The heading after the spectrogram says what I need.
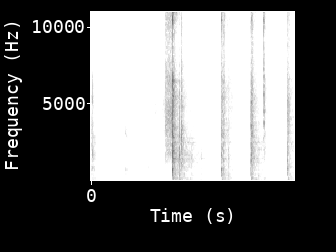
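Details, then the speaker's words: Comfort Zone space heater whose switch works intermittently: irregular scratchy clicks, about one every half second to second, as the internal thermostat/limit switch struggles to make contact. Owner concludes the thermostat switch needs replacing. "I can hear it trying to make a connection inside there so definitely needs a new temperature sensor thermostat"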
